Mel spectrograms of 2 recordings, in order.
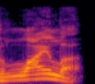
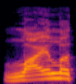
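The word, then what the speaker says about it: לילה: Delilah sounds very similar, or sounds like and is spelled just like the Hebrew word for night. The Hebrew word for night is Lila. So if you want to say good night, Lila Tov.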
